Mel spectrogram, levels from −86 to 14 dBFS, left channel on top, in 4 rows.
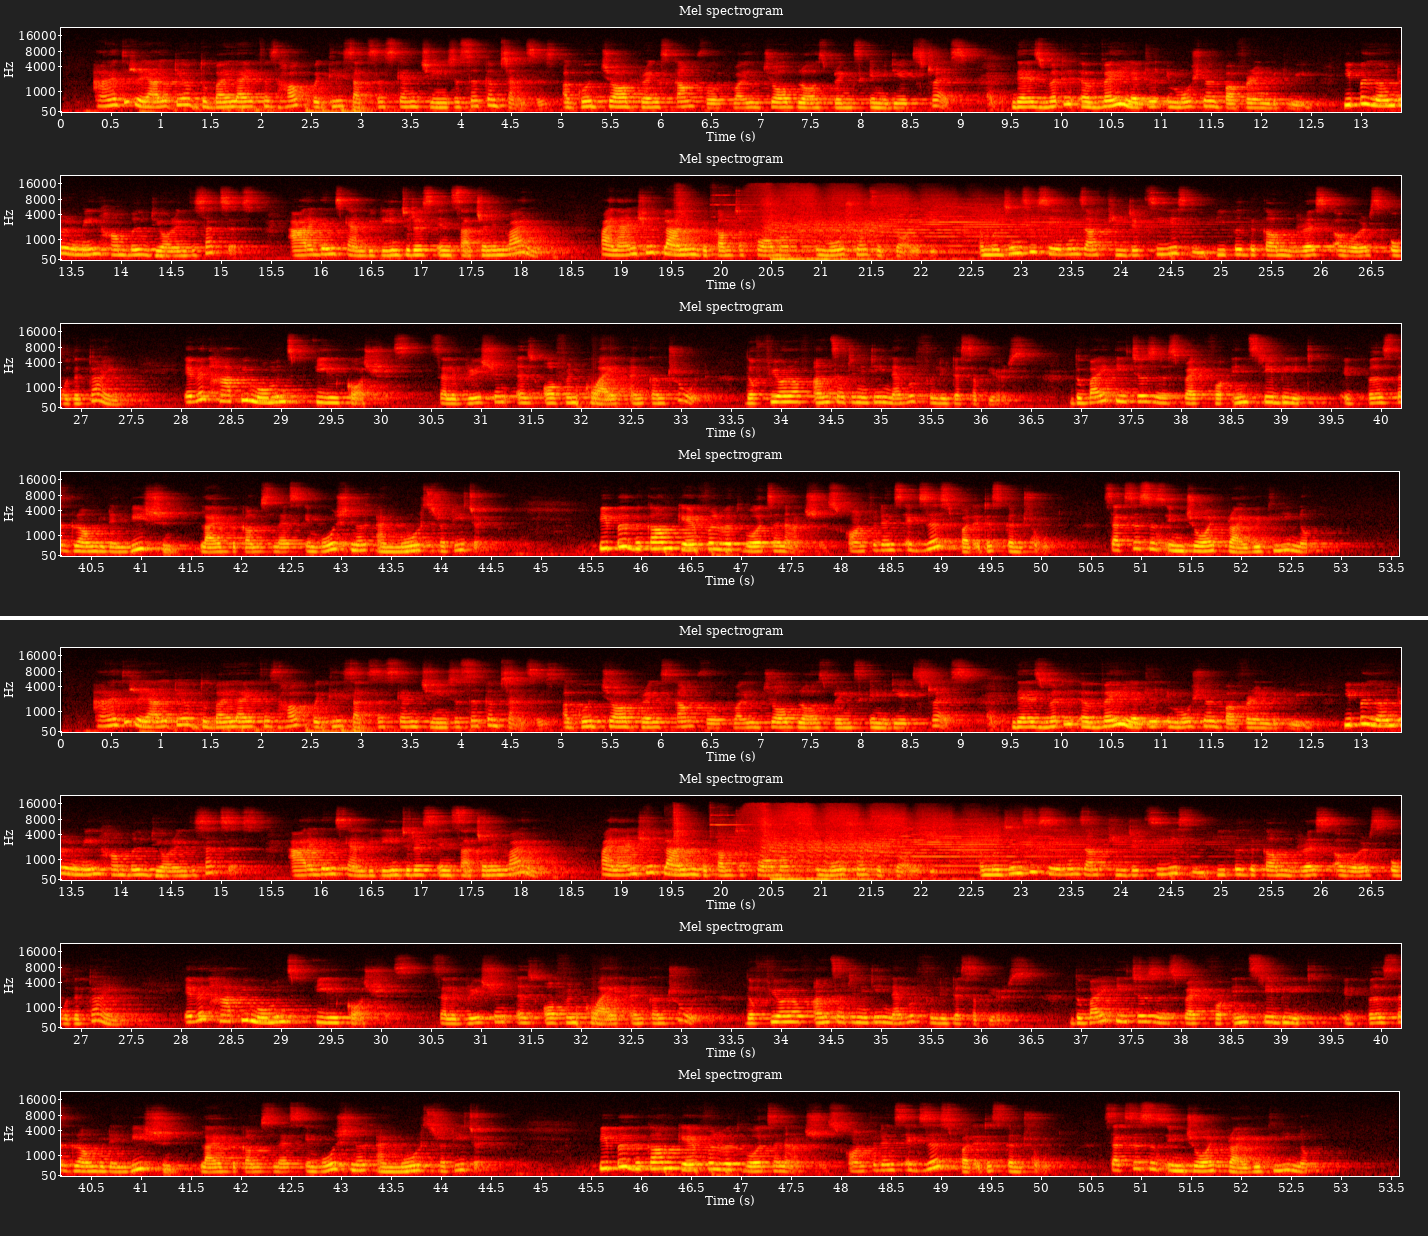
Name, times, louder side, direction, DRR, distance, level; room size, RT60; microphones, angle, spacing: voice 1, 0.3-12.5 12.8-15.3 15.7-18.4 18.8-27.4 28.0-30.2 30.6-33.2 33.6-36.4 36.9-44.5 45.6-50.1 50.7-52.7, left 1 dB, 10° left, 4 dB, 0.3 m, -22 dB
sound 1, 19.2-25.1, right 1 dB, 70° right, 2.2 m, -32 dB
8.9 x 8.9 x 4.3 m, 1.3 s
head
